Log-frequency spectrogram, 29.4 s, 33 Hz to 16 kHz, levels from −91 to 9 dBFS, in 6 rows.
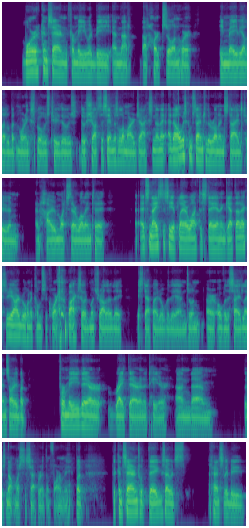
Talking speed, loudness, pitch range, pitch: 235 wpm, -25 LUFS, 80-95 Hz, 90 Hz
